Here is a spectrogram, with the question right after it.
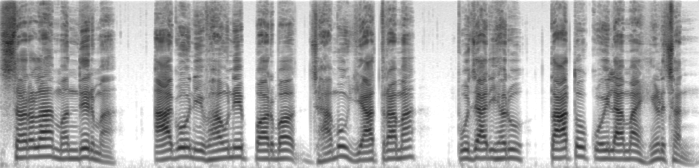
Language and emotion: Nepali, neutral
